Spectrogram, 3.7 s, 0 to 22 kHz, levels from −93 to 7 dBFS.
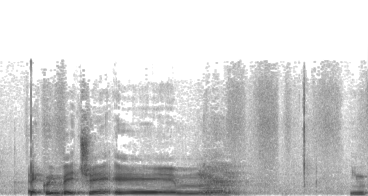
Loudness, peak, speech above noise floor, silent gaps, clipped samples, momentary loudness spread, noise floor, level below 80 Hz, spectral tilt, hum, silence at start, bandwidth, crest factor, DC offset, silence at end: -19 LUFS; -2 dBFS; 22 dB; none; under 0.1%; 18 LU; -41 dBFS; -76 dBFS; -2 dB/octave; none; 0.3 s; 15.5 kHz; 20 dB; under 0.1%; 0 s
